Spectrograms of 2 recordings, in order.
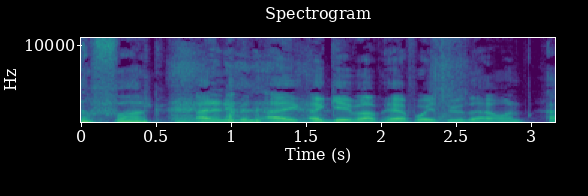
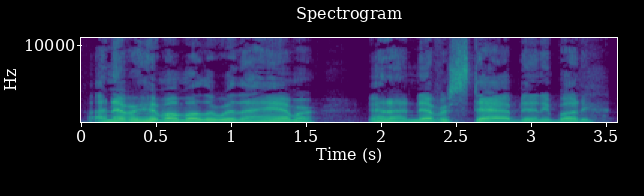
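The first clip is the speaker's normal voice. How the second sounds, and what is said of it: Put-on Southern accent. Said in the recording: “Does he have a southern accent? ... Kind of, yeah.”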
